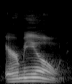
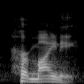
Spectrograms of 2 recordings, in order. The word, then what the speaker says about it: Hermione: The British call it Hermione, but the French pronounce it Hermione.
